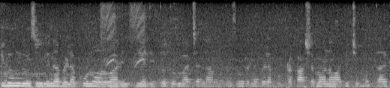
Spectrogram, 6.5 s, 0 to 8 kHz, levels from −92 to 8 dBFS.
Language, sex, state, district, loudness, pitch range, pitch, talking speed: Kannada, female, Karnataka, Raichur, -17 LUFS, 195-210 Hz, 200 Hz, 120 wpm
